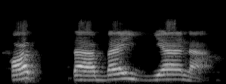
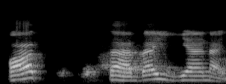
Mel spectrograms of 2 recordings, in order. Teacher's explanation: Nah, ini dua huruf yang sama makhraj, tetapi memiliki sifat yang berbeda. Nah, dal, cara bacanya dimasukkan ke huruf ta dan ta-nya ditasydidkan.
